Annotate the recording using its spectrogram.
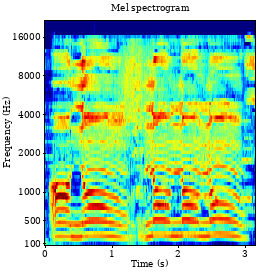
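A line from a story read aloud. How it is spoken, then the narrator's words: Moaning duke. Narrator (French): gémit le duc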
